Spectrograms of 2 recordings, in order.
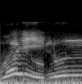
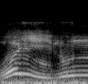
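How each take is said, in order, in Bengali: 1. শব্দটি ছোট স্বরে চলে যায়। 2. শব্দটি ছোট স্বরে চলে যায়।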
